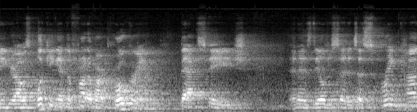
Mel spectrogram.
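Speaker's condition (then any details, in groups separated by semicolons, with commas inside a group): No condition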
